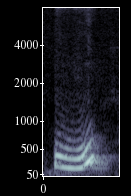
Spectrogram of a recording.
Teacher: щоб вимовити звук у губи займають положення трубочки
